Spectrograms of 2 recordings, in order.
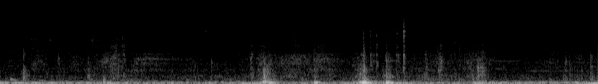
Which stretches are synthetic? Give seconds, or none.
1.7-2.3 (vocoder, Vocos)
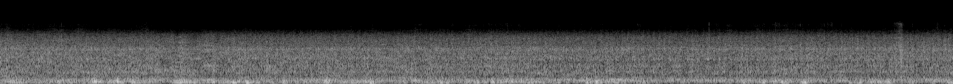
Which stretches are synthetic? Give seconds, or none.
1.6-2.2 (codec, SNAC)

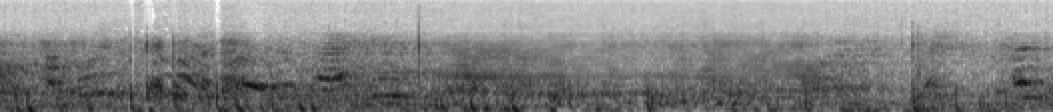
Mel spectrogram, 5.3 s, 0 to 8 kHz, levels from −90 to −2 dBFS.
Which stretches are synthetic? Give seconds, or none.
2.2-4.1 (vocoder, Vocos)

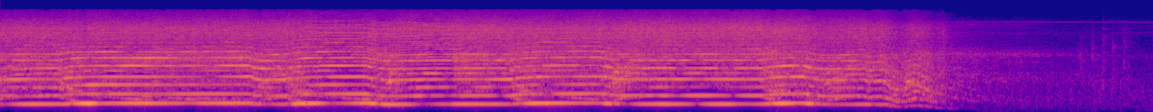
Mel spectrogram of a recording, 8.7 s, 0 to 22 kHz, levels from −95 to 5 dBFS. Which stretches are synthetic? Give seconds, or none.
2.3-3.4 (autoencoder, DAC-VAE)

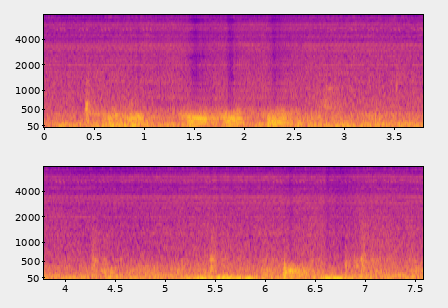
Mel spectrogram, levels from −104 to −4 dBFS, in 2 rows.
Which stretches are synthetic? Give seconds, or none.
1.1-2.6 (codec, ZipCodec)

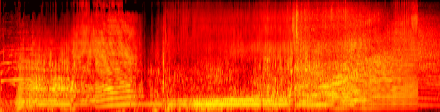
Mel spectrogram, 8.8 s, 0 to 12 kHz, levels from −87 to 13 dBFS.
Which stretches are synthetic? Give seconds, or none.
0.7-1.9 (vocoder, BigVGAN v2); 2.6-5.9

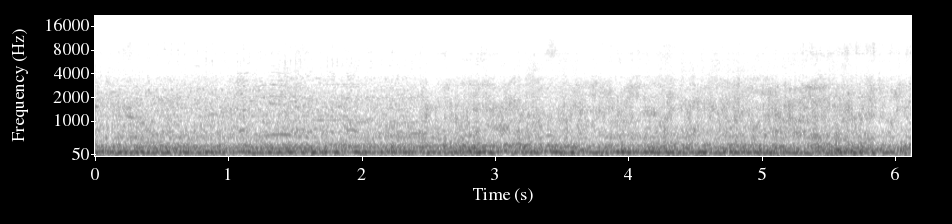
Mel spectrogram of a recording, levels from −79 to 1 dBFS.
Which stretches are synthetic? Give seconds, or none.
2.4-6.1 (codec, HILCodec)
